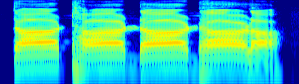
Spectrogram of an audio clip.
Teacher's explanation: रगड़ाहट और जीभ झटके से बाहर आ रही है तो यहां पर इसका उच्चारण स्थान हो जाएगा मूर्धा।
